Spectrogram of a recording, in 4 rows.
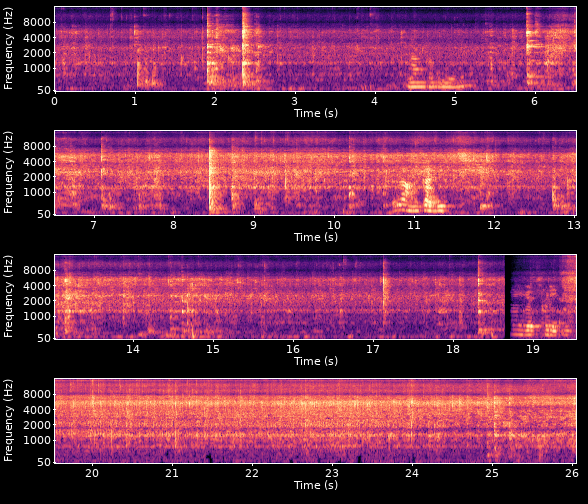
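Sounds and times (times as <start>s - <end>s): vegetables sizzling in hot oil: 0.0s - 26.0s
spatula stirring in pan: 1.0s - 2.9s, 5.3s - 15.3s.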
